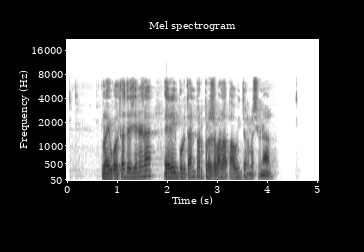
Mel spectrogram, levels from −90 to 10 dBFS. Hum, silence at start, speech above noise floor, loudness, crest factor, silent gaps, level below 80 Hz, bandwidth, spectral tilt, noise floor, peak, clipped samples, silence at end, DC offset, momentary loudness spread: none; 0.7 s; 47 dB; -18 LUFS; 18 dB; none; -52 dBFS; 7.6 kHz; -5.5 dB/octave; -64 dBFS; 0 dBFS; under 0.1%; 0.9 s; under 0.1%; 6 LU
